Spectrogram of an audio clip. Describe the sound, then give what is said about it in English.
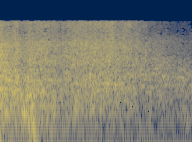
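A loud splash as a man falls into water, followed by a couple of seconds of churning, rushing water that slowly eases off. No voices. “He's falling in the water.”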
